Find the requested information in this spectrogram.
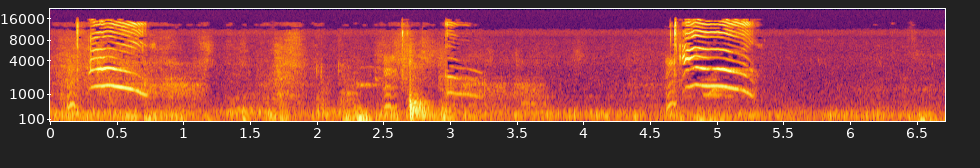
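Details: Newborn kitten just after birth, meowing: two thin, high, harmonic-rich mews with a falling arch, one near the start and one around five seconds, separated by soft rustling and faint lower cries in a quiet indoor setting.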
